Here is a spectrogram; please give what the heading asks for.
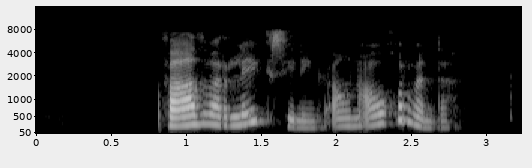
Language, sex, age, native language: Icelandic, female, 30-39, Icelandic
